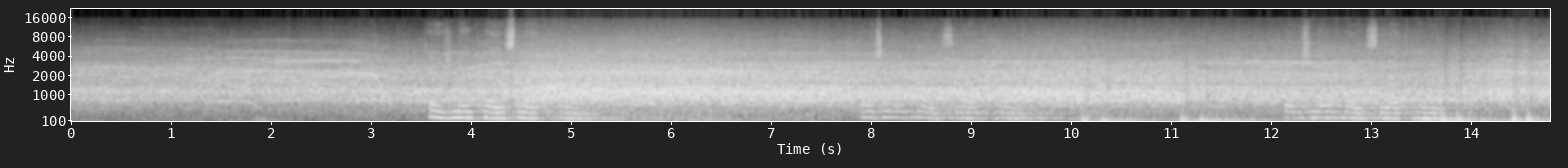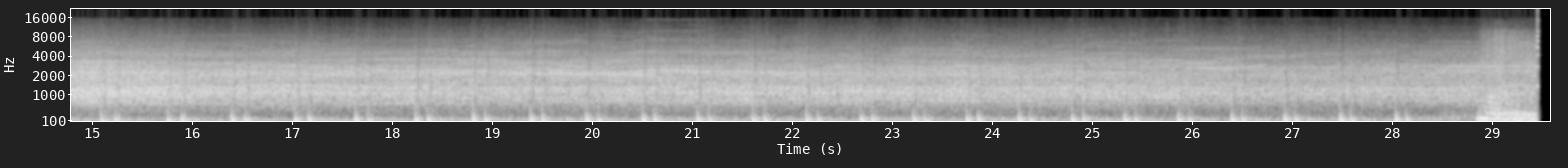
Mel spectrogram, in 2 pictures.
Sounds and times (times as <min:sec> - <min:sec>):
Heart sounds, heartbeat: 0:10.1 - 0:11.6, 0:13.8 - 0:28.2.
